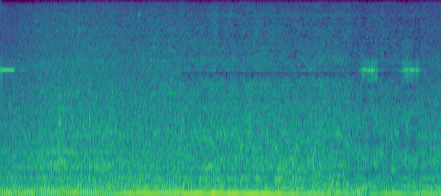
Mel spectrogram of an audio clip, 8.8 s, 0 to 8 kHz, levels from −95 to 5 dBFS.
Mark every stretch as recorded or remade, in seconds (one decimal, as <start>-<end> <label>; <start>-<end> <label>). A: 0.0-3.6 recorded; 3.6-8.4 remade; 8.4-8.8 recorded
